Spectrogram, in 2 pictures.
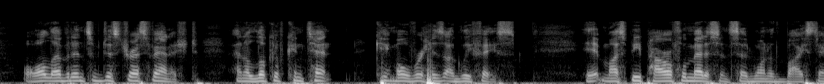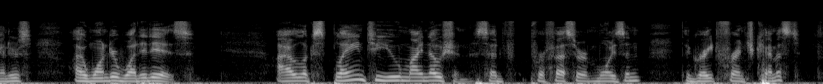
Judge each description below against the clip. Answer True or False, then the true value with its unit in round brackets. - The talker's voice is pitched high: False (150 Hz)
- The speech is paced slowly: False (165 wpm)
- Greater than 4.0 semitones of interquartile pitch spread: False (3.4 semitones)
